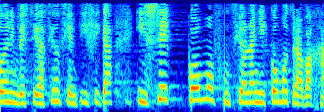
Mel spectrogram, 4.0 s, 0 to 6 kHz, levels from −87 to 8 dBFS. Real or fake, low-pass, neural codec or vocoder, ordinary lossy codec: real; 5.4 kHz; none; none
